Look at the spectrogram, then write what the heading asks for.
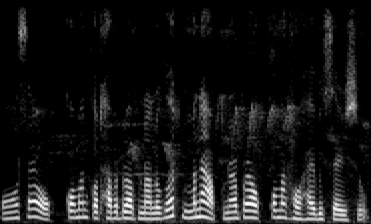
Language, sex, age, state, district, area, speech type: Assamese, female, 30-45, Assam, Golaghat, rural, spontaneous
